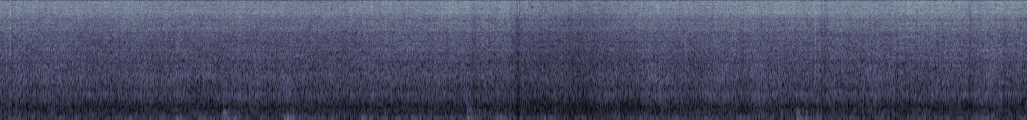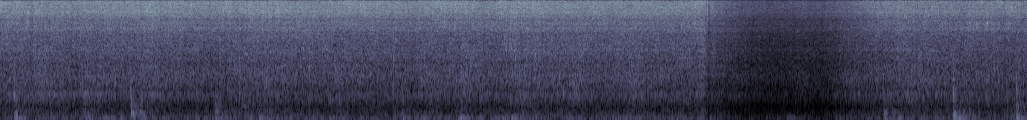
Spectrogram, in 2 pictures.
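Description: Onions fry in a pan for a kefta dish with a dense, steady sizzle, close by, while stirring adds soft scrapes and knocks. The frying drops away briefly near the end and then returns, with no talking.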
